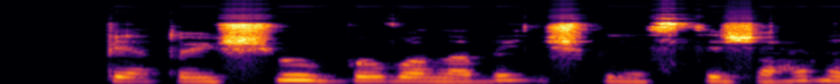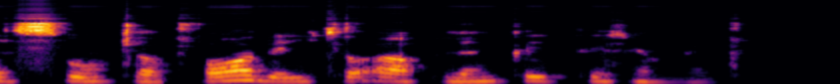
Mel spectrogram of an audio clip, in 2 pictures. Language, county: Lithuanian, Tauragė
